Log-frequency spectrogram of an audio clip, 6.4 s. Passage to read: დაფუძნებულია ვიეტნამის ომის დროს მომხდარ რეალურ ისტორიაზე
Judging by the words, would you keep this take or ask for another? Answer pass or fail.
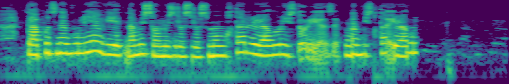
fail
